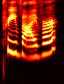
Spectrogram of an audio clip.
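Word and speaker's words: previvor: So am I saying it right? Previver? – Yes. – Like survivor, Previver.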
